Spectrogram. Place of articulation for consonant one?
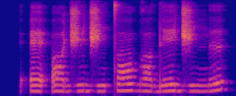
glottal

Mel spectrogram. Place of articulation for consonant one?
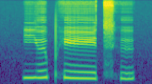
palatal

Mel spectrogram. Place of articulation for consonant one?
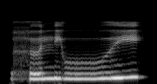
glottal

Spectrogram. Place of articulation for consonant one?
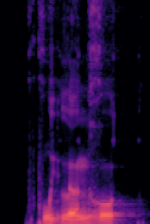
velar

